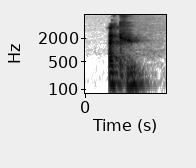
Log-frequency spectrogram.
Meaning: acute
- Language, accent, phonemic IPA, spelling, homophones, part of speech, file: French, France, /a.ky/, acut, acuts, adjective, LL-Q150 (fra)-acut.wav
